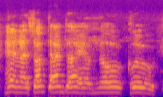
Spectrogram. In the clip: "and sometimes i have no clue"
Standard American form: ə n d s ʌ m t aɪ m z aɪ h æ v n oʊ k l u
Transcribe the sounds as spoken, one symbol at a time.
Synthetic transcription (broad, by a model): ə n s ʌ m t aɪ m z aɪ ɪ v n oʊ k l u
